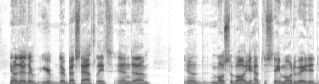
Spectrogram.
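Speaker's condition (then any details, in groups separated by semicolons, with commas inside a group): Parkinson's disease; 4 years since diagnosis, tremor and hand clutching with anxiety, big and loud therapy via movement specialist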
